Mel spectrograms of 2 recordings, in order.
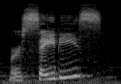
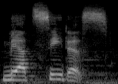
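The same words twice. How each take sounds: First: It is said the American way. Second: It is said the German way.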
